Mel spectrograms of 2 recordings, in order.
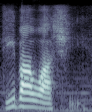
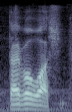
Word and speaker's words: Dabashi: spirits uh wind Elemental pronounced deashi or dabashi sorry dabashi the name means horse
